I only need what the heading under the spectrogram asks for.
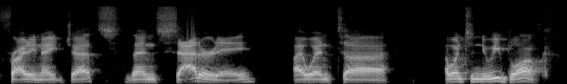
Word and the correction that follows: Nuit Blanche: Am I pronouncing that right? – Nuit Blanche, no.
